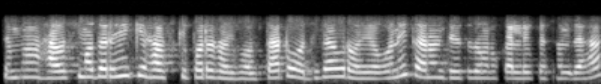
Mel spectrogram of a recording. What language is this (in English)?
Odia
